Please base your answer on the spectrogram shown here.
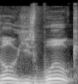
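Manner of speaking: put-on dumb mocking voice. Listing traits of being woke, saying the word in that voice: put-on dumb mocking voice. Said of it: "without putting on that dumb voice".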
